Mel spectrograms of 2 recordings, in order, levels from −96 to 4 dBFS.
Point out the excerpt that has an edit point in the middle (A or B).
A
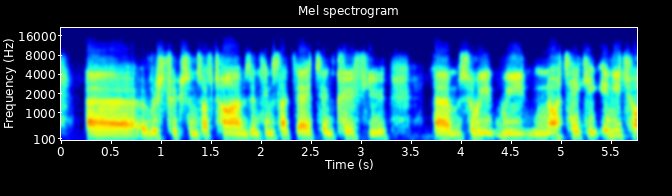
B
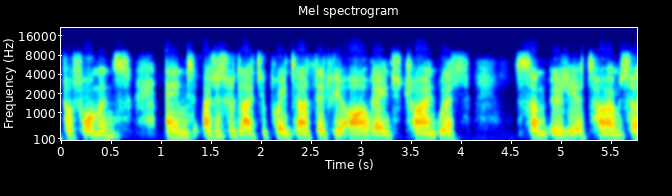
B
